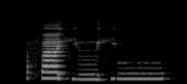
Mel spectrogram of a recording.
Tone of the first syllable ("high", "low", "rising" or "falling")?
high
